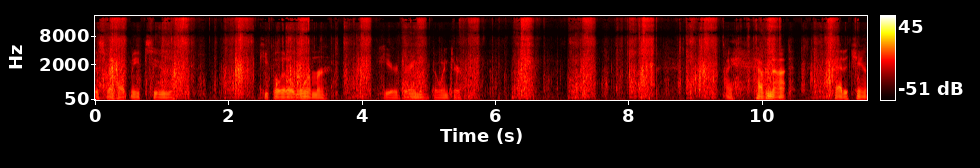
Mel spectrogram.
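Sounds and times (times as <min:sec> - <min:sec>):
speech: 0:00.0 - 0:01.5, 0:02.5 - 0:03.6, 0:04.3 - 0:06.4, 0:09.5 - 0:10.5, 0:11.1 - 0:11.5
snowshoes crunching snow underfoot: 0:00.0 - 0:11.5.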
